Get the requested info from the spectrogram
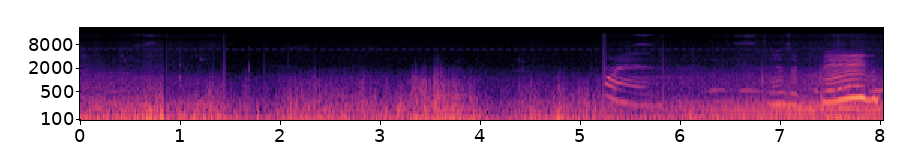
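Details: Puppies outside for their first time in the cold; a person talks over low rumbling ground noise before one puppy gives a sharp, falling whine and then a longer, quavering whimper near the end.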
